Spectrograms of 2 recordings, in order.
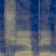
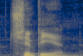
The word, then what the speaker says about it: champion: And whenever he announces a champion, he pronounces champion chimpion, and I never liked it. He's not a chimp, he's a champ.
